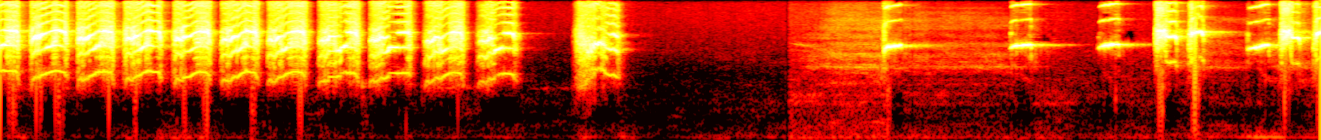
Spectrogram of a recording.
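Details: Crested jay in loud song, used to provoke a response from other birds: a rapid run of rasping, buzzy chirps, a pause, then isolated thin rising whistles and a few closing chirps.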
